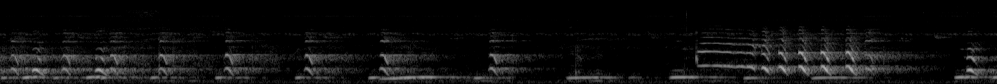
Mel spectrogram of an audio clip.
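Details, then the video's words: In Siundol forest, a siamang gives loud, rich hooting notes in a steady series, then a faster run of rising and falling whoops. "suara siamang dari hutan siundol"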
